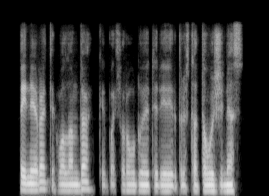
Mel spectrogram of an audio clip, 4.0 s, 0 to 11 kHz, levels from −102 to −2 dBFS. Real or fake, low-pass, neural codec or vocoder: fake; 7.2 kHz; codec, 16 kHz, 2 kbps, X-Codec, HuBERT features, trained on LibriSpeech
